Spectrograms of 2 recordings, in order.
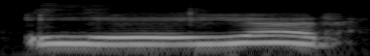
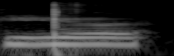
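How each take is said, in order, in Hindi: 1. इस शब्द की शुरुआत स्वर की ध्वनि से होती है। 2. इस शब्द की शुरुआत h की ध्वनि से होती है। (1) "ये है एयर" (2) "ये इसको बच्चे पढ़ते हैं, ये हेयर है"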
